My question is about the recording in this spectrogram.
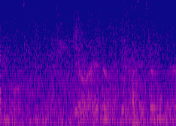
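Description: Near silence: faint room tone with soft footsteps and faint murmuring.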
